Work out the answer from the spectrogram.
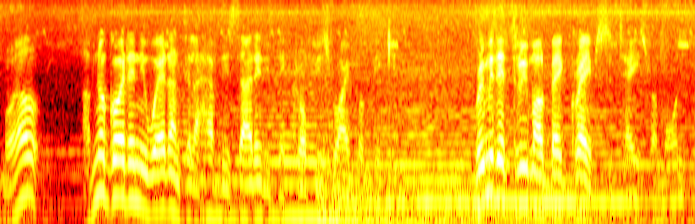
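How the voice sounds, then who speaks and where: Game role: male actor as self-important, grumpy winemaker. Very animated intonation, mid pitch, over music. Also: brisk, natural voice. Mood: exasperated, haughty. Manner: pompous, exasperated. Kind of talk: video game cutscene acting. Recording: music behind the voice.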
